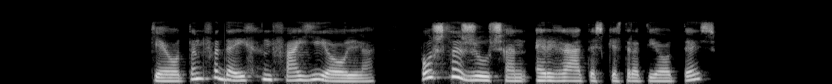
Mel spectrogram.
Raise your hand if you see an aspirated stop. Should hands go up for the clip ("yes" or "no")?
no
